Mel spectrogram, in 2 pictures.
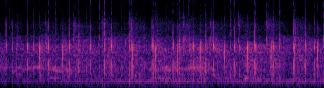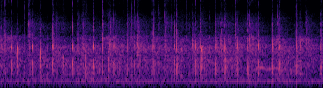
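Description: Applause from a small seated audience: many hands clapping in an irregular patter, with a few voices over it now and then.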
